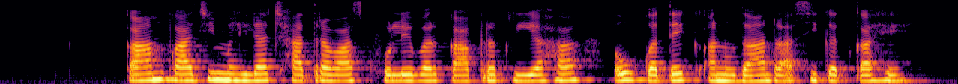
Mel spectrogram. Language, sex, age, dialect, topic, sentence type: Chhattisgarhi, female, 25-30, Central, banking, question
